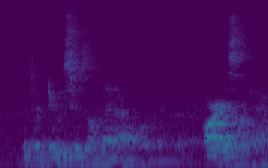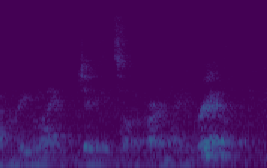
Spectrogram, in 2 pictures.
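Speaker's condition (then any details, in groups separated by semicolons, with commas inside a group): No condition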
